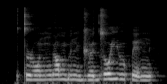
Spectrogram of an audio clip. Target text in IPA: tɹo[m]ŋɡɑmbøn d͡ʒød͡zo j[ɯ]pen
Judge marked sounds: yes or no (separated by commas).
no, yes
